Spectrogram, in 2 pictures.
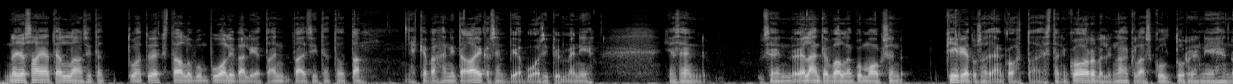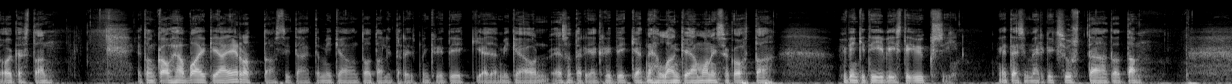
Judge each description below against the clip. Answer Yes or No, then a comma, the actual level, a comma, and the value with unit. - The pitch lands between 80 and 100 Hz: Yes, very low, 85 Hz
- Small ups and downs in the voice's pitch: Yes, narrow, 1.8 semitones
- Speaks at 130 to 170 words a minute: Yes, average, 135 wpm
